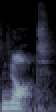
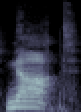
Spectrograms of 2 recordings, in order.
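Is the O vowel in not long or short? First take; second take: short; long. First: The vowel is short and sharp. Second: The vowel is long and open. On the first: The speaker calls it right. "It's a short, sharp O" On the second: The speaker calls it wrong. "It's not not"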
